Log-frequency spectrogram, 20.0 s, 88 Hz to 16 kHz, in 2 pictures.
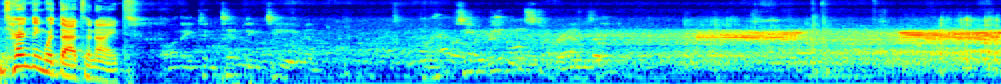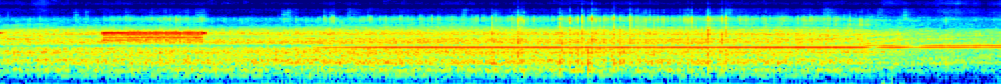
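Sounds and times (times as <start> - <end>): steady attention tone: 0.0 - 1.6, 3.6 - 20.0
steady hiss: 1.4 - 20.0
screeching digital data bursts: 4.9 - 20.0.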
